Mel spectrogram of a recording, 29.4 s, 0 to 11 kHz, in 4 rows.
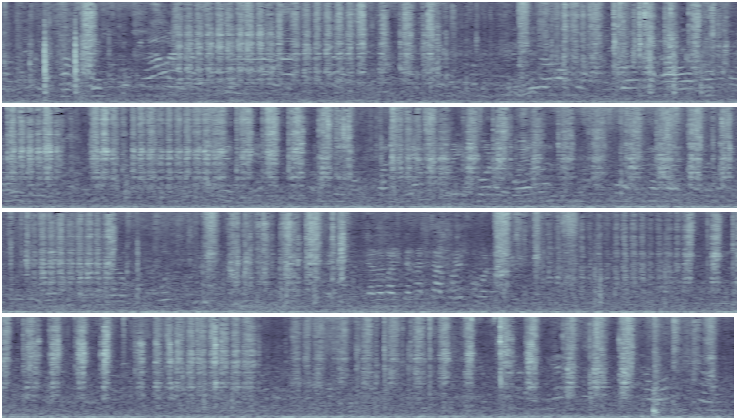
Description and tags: sonicsnaps EBG 16
Sanding wood by a carpenter.
Field recordings from Escola Basica Gualtar (Portugal) and its surroundings, made by pupils of 8 years old.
